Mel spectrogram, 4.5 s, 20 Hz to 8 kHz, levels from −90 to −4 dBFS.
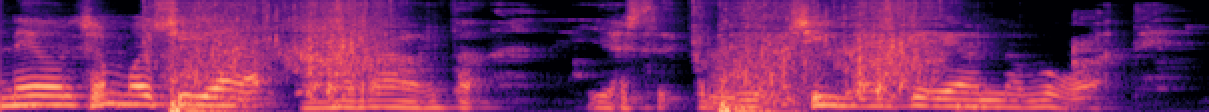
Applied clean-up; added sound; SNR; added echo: classical method log-MMSE.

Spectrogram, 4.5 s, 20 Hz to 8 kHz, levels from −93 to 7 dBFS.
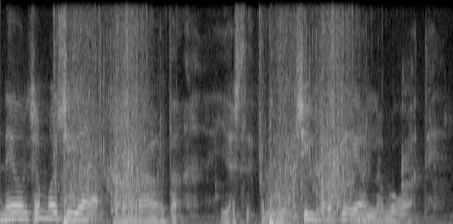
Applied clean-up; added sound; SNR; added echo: none; Water / Splash, splatter; 4 dB; none.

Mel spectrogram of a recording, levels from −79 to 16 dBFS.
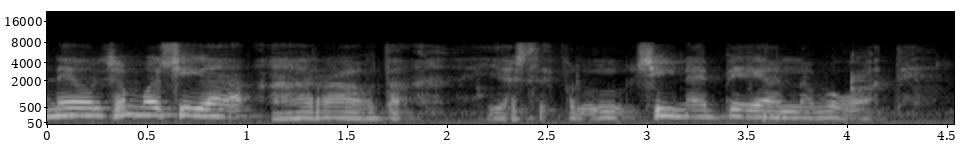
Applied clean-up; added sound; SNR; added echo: none; none; none; none.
